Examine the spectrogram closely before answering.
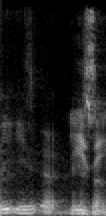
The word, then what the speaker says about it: Yeezy: Is that how you pronounce it? Yeezy.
